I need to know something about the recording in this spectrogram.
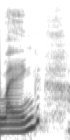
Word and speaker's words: Lange: uh other than celebrating mother long la or Lang um I you can pronounce it as both um in part because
